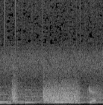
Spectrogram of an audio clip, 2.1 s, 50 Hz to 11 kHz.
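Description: Apollo 11 lunar-landing radio voice, narrow and crackly, calling 'Good' near the end, over sustained electronic tones that step between notes. A short hiss of radio noise comes about a second in.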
